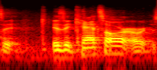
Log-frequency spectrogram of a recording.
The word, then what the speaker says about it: Qatar: Is it Qatar or say it Qatar? So I think it's called Qatar. Qatar. Okay. Yeah, but a lot of people say it Qatar. Some people say it Qatar.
